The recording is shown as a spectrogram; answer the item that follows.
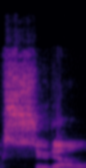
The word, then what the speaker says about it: sudo: a neckbeard you are you'll either pronounce it as sudo or sudoo it is actually supposed to be sudo and now that i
